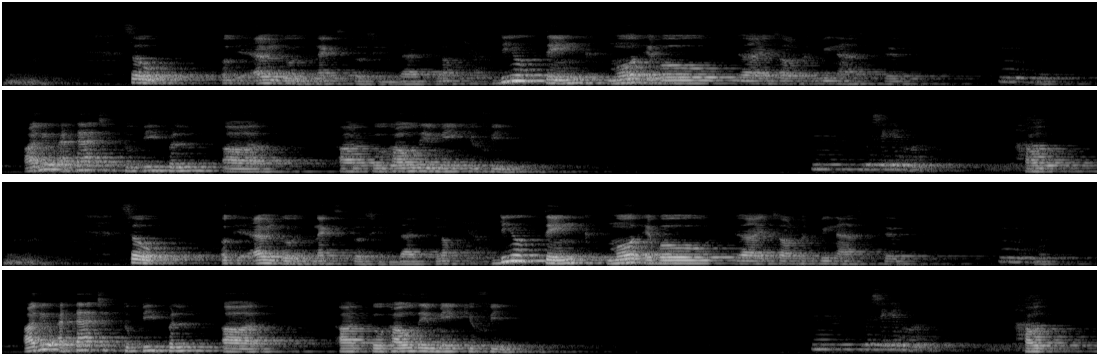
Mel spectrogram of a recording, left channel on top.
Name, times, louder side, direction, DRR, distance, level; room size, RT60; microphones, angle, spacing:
voice 1, 0.0-0.4 0.9-1.7 2.2-4.5 4.9-8.5 8.8-9.0 10.3-10.4 11.2-13.6 14.3-16.0 21.2-21.3, right 3 dB, 60° right, 3 dB, 0.3 m, -28 dB
voice 2, 10.0-10.3 19.0-20.2 20.8-21.3, left 1 dB, 35° right, -7 dB, 1.4 m, -40 dB
3.1 x 3.1 x 3.4 m, 1.4 s
head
